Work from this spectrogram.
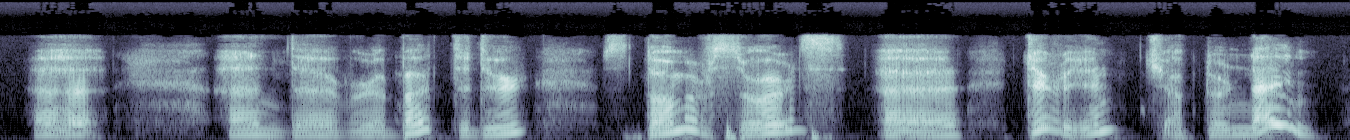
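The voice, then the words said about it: Cookie Monster voice impression. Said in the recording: “I got my Cookie Monster voice on. ... I can't stop doing the voice now.”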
